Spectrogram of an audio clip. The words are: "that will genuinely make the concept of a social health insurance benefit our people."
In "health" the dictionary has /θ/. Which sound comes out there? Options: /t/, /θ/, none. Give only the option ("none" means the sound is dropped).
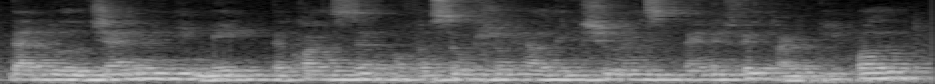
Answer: /t/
